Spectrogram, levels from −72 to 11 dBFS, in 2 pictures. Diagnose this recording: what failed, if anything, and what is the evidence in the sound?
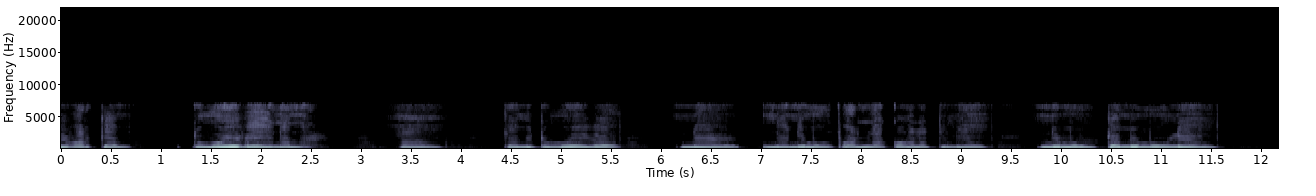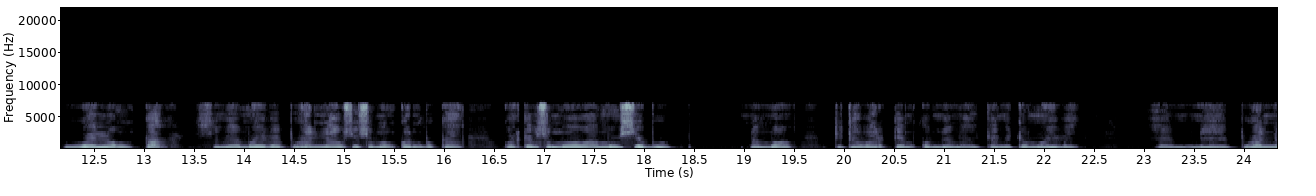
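Dolby Digital compression throughout, codec stage: dull speech, nothing above 7 kHz, rough fluttering noise fill, likely from a starved bitrate near 32 kbps leaving frequency lines uncoded.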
